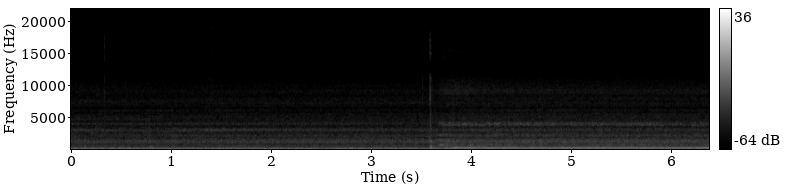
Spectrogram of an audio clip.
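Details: Climma AC plant after repairs (inverter board swapped, burst glycol pipe and flow meter circuit fixed): even motor hum, then a second compressor starts with a clean steady tone, no rattles; running normally.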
